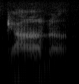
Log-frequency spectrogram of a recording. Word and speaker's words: Ghana: It is Ghana, just so you don't feel Okay.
